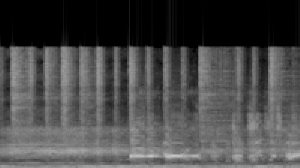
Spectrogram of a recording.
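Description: Rock band playing live on electric guitars, bass guitar and a drum kit, with steady cymbal and drum strikes. A voice comes in right at the end.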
